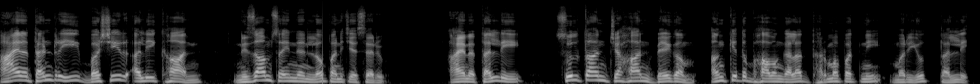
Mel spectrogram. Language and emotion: Telugu, neutral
